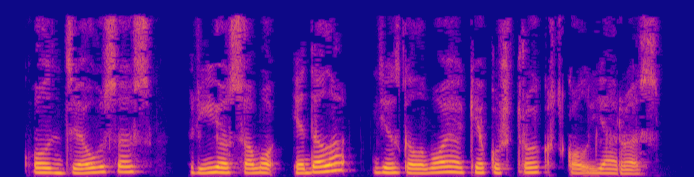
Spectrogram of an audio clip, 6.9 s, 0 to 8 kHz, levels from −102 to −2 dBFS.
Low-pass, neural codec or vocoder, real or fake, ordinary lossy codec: 7.2 kHz; none; real; MP3, 32 kbps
